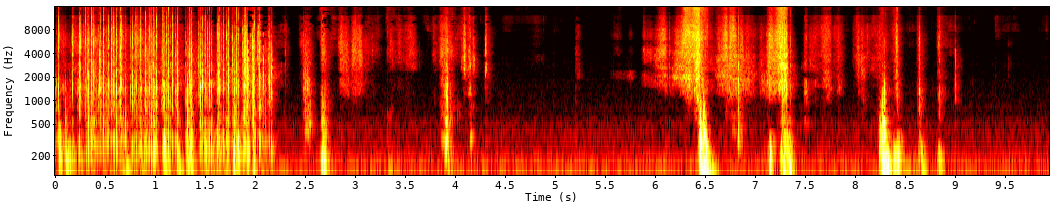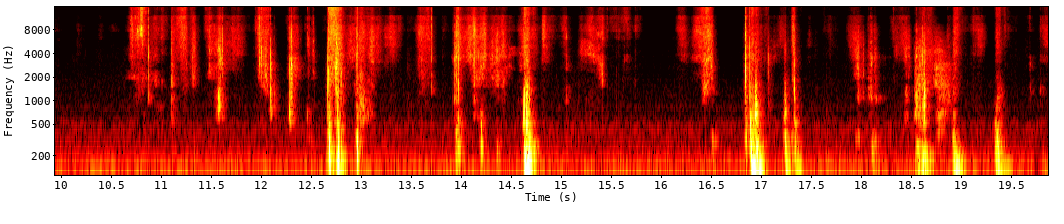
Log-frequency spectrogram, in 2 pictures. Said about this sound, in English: Okay, stand by. I'm gonna shuffle.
